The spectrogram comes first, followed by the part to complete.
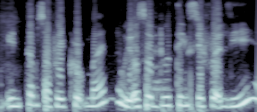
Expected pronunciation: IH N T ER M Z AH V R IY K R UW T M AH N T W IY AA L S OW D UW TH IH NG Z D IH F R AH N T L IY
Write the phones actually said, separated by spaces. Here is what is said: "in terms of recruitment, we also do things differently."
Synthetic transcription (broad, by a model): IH N T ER M S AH F R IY K R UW T M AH N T W IY AA L S OW D UW T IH NG S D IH F R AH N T L IY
